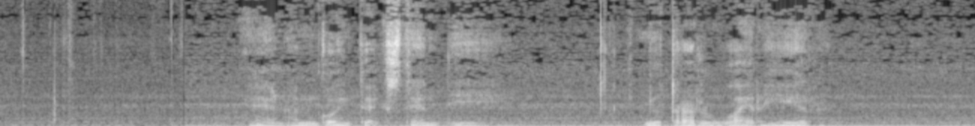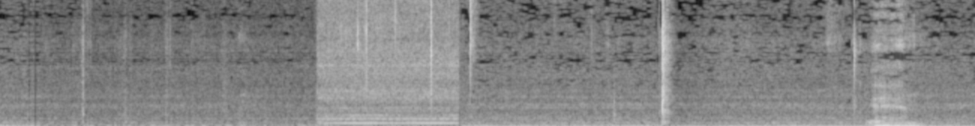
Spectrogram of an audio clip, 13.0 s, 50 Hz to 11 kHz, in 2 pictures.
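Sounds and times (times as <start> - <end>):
steady low hum: 0.0 - 13.0
horn-like tone: 8.6 - 9.6.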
